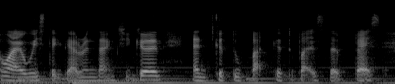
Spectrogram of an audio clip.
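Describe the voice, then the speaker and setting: A woman talks at a fairly quick pace. Her voice carries audible room echo. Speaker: podcast co-host. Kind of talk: casual chat.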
